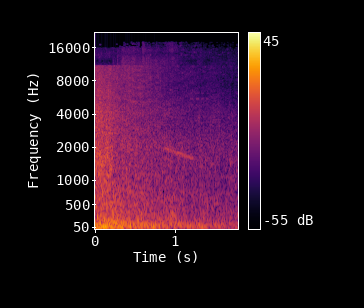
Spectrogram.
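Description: A bazooka blast in a video game, heard as a single heavy boom whose deep, rumbling roar fades steadily over the next two seconds.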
